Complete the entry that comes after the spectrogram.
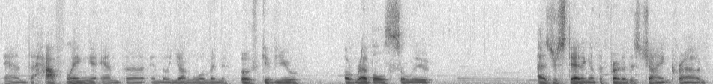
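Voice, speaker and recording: Game master, man, slightly low voice, descriptive scene narration. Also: monotone, a little slow, faint music behind, low-quality recording. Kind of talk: narrating a live tabletop game.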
